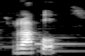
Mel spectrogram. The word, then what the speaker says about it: rapport: वो state of mind है रैपो, जो रैपोर का दूसरा कॉमन प्रोनाउंसिएशन भी है।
